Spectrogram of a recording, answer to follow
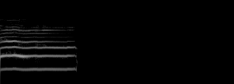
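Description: A short, steady pitched sound effect with a single unwavering note, lasting under a second and cutting off abruptly into dead silence.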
